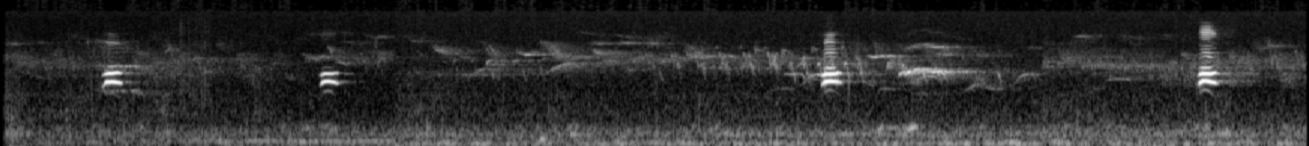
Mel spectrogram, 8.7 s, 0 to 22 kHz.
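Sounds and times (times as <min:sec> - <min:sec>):
steady background noise: 0:00.0 - 0:08.7
Eurasian bullfinch Pyrrhula pyrrhula soft piped calls: 0:00.6 - 0:04.0, 0:04.6 - 0:06.9, 0:07.6 - 0:08.4.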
